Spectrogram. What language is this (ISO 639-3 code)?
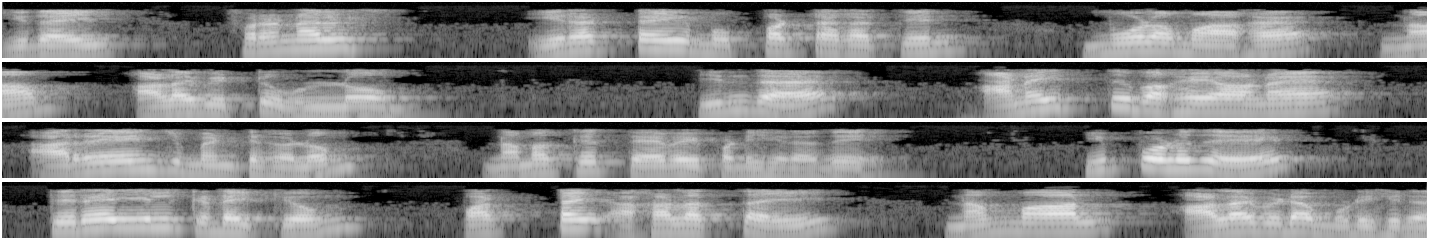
tam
